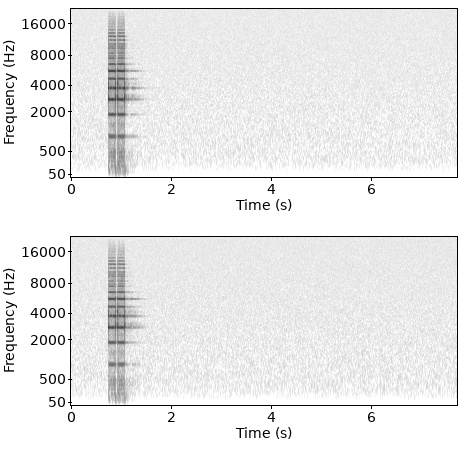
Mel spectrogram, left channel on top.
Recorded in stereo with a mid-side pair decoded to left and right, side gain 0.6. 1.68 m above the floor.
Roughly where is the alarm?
Ahead.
